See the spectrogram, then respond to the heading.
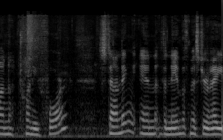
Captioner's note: speaking French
